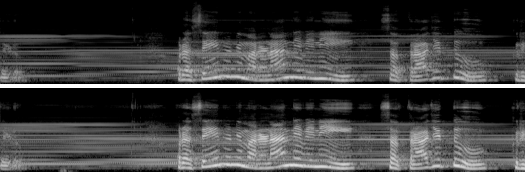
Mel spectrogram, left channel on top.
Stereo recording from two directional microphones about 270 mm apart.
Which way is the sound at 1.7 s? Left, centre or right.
Centre.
